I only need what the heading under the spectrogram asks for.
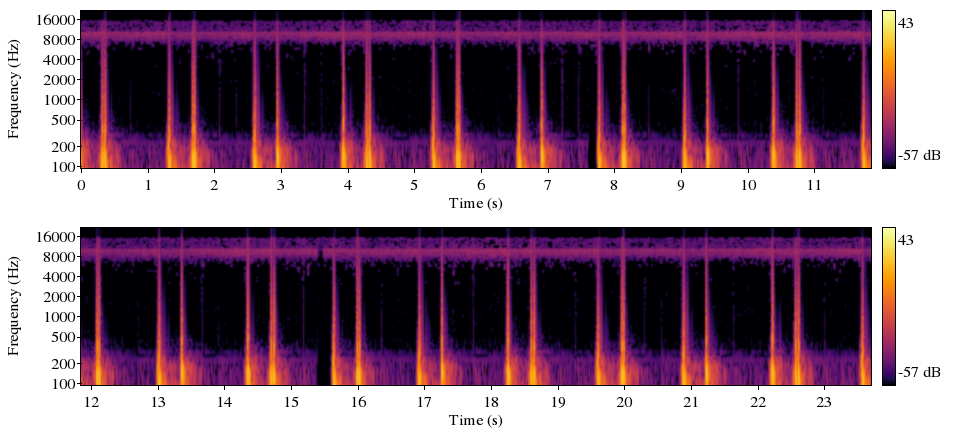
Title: Heart Beating.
